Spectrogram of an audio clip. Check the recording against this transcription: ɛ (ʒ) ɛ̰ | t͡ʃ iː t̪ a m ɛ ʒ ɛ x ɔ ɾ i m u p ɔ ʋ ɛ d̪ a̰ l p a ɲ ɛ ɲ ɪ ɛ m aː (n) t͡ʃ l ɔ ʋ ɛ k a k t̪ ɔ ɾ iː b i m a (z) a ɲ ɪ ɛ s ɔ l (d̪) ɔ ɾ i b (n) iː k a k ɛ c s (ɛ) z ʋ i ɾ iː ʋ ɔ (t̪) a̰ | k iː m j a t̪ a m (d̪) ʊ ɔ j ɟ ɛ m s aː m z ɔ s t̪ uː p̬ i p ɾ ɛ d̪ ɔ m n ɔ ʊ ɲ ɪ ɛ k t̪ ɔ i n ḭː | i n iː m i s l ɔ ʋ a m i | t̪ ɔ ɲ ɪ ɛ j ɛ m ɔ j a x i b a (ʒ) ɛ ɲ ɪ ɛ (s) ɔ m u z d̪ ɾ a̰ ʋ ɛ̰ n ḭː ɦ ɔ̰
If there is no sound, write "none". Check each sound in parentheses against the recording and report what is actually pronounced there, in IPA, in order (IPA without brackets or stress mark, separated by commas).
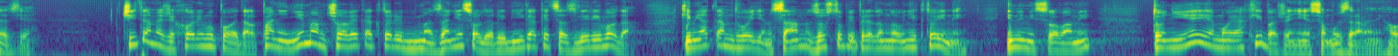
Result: z, m, z, d̪, ɲ, a, d̪, d̪, ʒ, s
